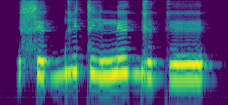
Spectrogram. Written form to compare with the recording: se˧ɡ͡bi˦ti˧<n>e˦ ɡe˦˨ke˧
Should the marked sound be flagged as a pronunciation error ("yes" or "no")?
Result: no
